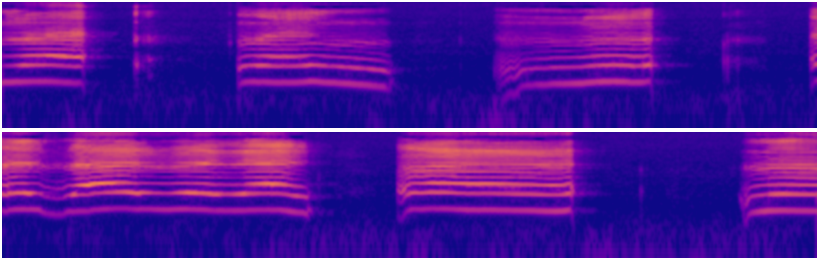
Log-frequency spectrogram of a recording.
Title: Mad talking baby with hiccups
